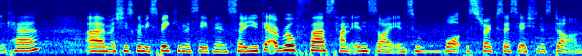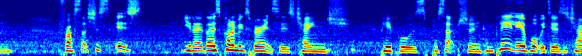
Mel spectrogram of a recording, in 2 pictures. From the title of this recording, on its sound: Live from event night with the Stroke Association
